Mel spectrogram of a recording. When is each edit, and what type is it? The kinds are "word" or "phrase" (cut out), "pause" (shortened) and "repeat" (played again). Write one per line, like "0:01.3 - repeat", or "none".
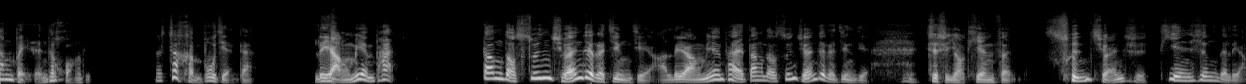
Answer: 0:10.3 - pause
